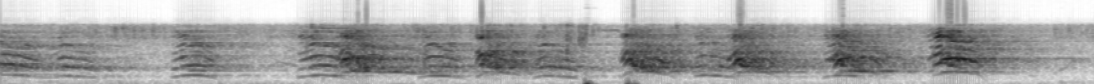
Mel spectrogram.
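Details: Puppies escaping a cage: high, arched yips repeat about twice a second, with brief louder yelps overlapping them and thumps near the middle.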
